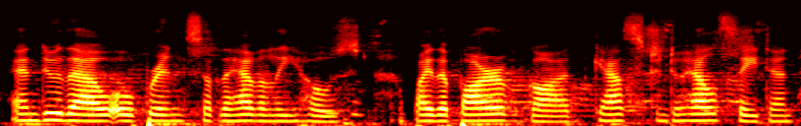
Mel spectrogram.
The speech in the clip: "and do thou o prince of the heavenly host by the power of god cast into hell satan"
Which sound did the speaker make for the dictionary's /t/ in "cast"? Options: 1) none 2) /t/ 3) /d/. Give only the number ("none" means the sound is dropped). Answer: 2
